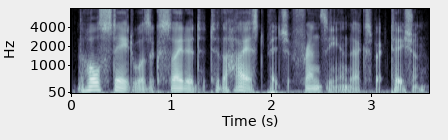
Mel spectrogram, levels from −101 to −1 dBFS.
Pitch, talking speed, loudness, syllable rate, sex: 85 Hz, 215 wpm, -22 LUFS, 6.5 syllables/s, male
